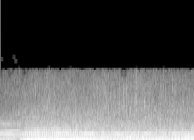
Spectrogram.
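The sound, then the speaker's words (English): A boat cuts a slow path across shimmering water by an island dock, its engine giving a steady, droning hum over a constant wash of water noise, fairly loud, with no voices. “As the boat cuts a slow path across the shimmering water, Jack eagerly steps onto the bow of the boat.”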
